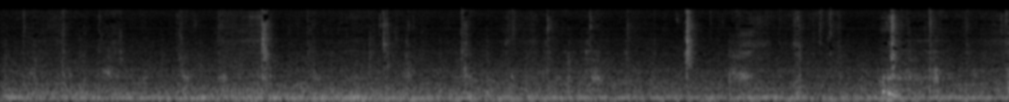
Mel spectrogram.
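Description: A person chewing a mouthful of beef shank with its sinew, close to the microphone: soft wet mouth clicks and smacks, with a louder smack about eleven seconds in, over a steady low hum.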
